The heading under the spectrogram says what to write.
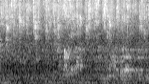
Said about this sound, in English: I'm going to fill this partway up with warm water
